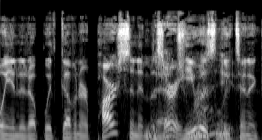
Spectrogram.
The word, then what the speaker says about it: Parson: happens with him is everyone says his name wrong it's Parson singular people say Parson par paron okay you know that's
